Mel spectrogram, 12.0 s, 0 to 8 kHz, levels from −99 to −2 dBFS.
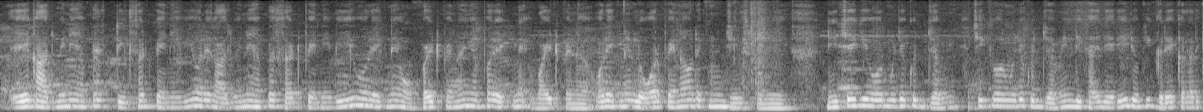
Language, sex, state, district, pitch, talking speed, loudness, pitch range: Hindi, male, Rajasthan, Churu, 150 Hz, 325 wpm, -19 LUFS, 135-165 Hz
